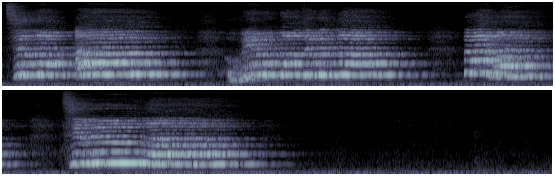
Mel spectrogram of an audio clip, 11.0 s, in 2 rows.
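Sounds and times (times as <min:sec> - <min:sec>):
choir singing high harmony: 0:00.1 - 0:08.2.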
